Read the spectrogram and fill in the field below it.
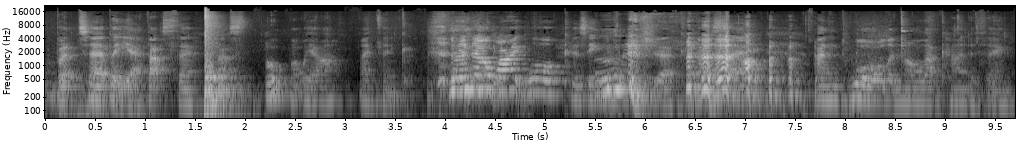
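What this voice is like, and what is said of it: Strong Yorkshire accent. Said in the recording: “Not as Yorkshire as me ... I think we're all very Yorkshire.”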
